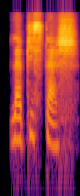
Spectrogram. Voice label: "la pistache", frances; frutas

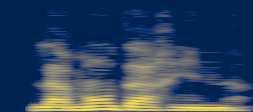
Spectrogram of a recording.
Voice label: "la mandarine", frances; frutas

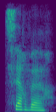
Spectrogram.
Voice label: "serveur", frances; profesiones

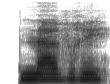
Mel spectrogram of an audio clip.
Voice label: "navree", frances; estados animo

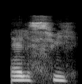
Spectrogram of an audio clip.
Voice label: "elle suit", frances

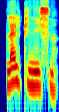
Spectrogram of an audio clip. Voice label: "l alpinisme", frances; deportes

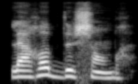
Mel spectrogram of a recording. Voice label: "la robe de chambre", frances; ropa

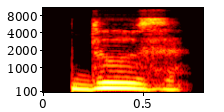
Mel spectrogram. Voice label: "douze", frances

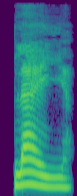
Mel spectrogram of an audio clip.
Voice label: "l ail", frances; verduras

